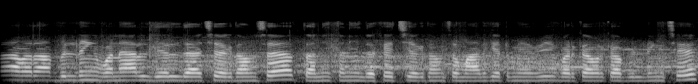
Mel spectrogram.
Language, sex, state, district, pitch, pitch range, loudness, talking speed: Maithili, male, Bihar, Samastipur, 180 Hz, 175-200 Hz, -16 LUFS, 170 wpm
